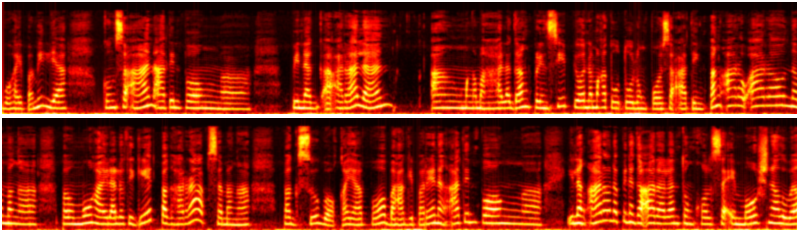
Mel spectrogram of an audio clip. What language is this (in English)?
Filipino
